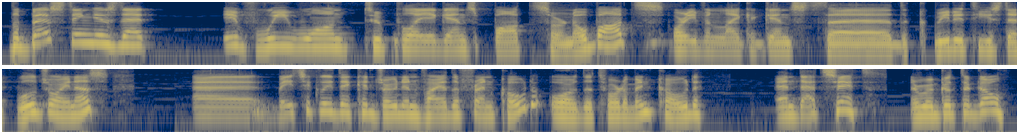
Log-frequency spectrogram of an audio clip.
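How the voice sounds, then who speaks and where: A man's voice: high-pitched, lively intonation, sharp tone, no echo, soft background music. A man hosting a live gaming stream, goofy and upbeat, joking with his guest and explaining how to join a game. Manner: goofy, upbeat, fast-talking. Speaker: stream host. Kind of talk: casual gaming stream chat.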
